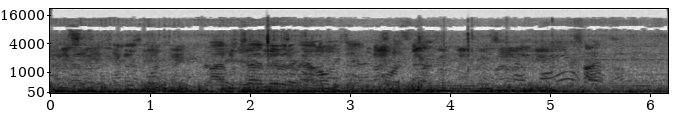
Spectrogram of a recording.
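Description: Distant voices of people talking, faint and scattered, over a loud, steady low rumble.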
